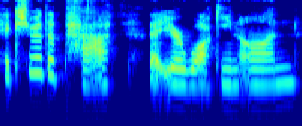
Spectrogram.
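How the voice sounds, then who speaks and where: Slow, mellow-voiced woman guiding meditation. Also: medium pitch, gravelly, dry recording. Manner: calm, gentle, measured cueing with long pauses. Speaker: guided meditation leader. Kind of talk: guided visualization meditation, instructional.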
